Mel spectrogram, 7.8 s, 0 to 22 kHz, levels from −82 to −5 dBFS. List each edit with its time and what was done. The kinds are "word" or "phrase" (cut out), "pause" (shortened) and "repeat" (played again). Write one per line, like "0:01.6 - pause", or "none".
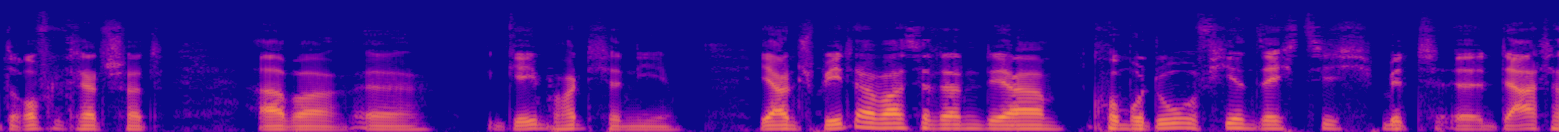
0:02.2 - pause
0:05.4 - pause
